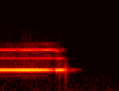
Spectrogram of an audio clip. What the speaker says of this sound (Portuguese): O telefone, lá, o som do telefone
